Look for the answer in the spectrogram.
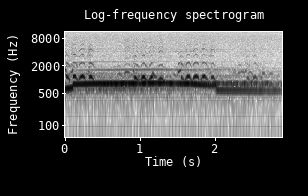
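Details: Common loons on a northern Canadian lake at night in summer: a sustained wailing tone runs steadily throughout, overlaid by short bursts of quick, wobbling tremolo calls, several birds overlapping.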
